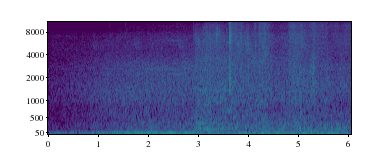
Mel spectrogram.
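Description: Steady low rumble of a vehicle on the move, building up over the first second.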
